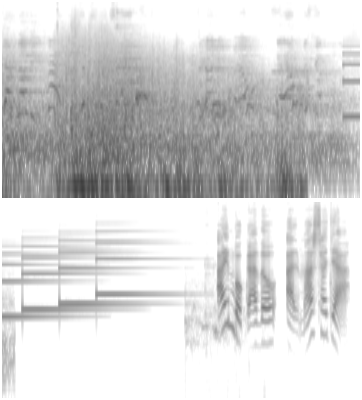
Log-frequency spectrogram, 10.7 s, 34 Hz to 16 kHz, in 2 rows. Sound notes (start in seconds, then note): 5.1 paging bell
